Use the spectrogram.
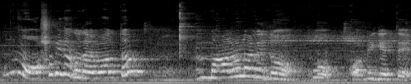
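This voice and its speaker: A woman playing an affectionate, scatterbrained younger sister in an audio drama, coaxing and expressive. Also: high-pitched, moderate pace. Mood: cheerful, playful. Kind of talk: Bengali audio drama acting. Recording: echoey room, music bed.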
